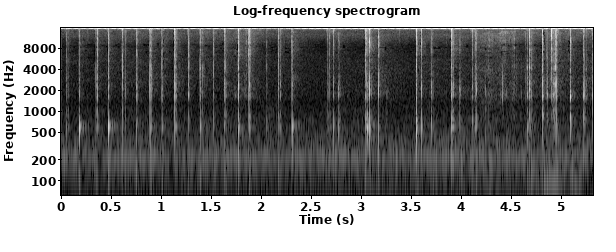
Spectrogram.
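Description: Long glitter-painted nails tap and scratch a small, hollow white cardboard product box whose contents are not visible. The result is a rapid, uneven series of short, dry clicks and light scrapes with a faint hollow ring, over a steady low hum.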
